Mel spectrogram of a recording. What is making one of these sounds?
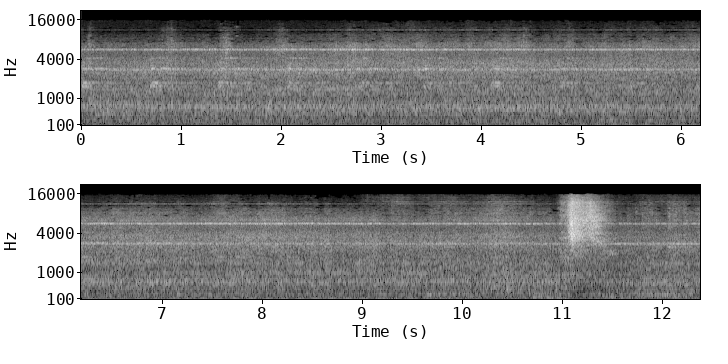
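Train wheels clatter rhythmically on the rails.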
